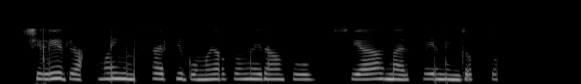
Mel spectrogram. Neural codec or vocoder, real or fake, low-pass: codec, 16 kHz, 2 kbps, X-Codec, HuBERT features, trained on balanced general audio; fake; 5.4 kHz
